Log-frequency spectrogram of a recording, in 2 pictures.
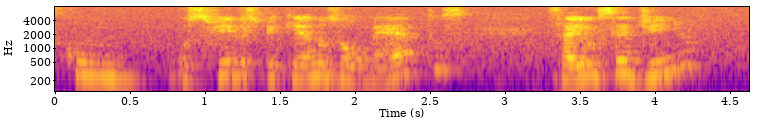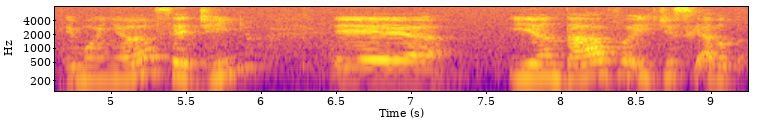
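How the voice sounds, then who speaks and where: A woman gives a talk on local history, speaking in short phrases with many fillers. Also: fairly high pitch. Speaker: author giving a talk. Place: lecture room. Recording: echoey room, mic from far off, faint hiss.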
